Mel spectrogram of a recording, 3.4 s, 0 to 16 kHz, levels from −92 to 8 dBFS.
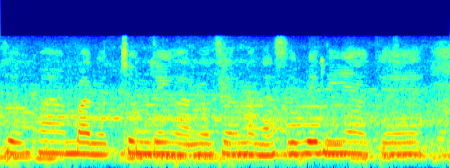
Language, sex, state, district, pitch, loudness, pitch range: Chakma, female, Tripura, Dhalai, 220 Hz, -14 LUFS, 215-225 Hz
